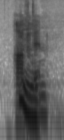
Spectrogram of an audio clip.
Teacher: You're not supposed to pronounce the T in often. >> Often. >> Yeah, the T is supposed to be non-existent in the pronunciation >> supposedly.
